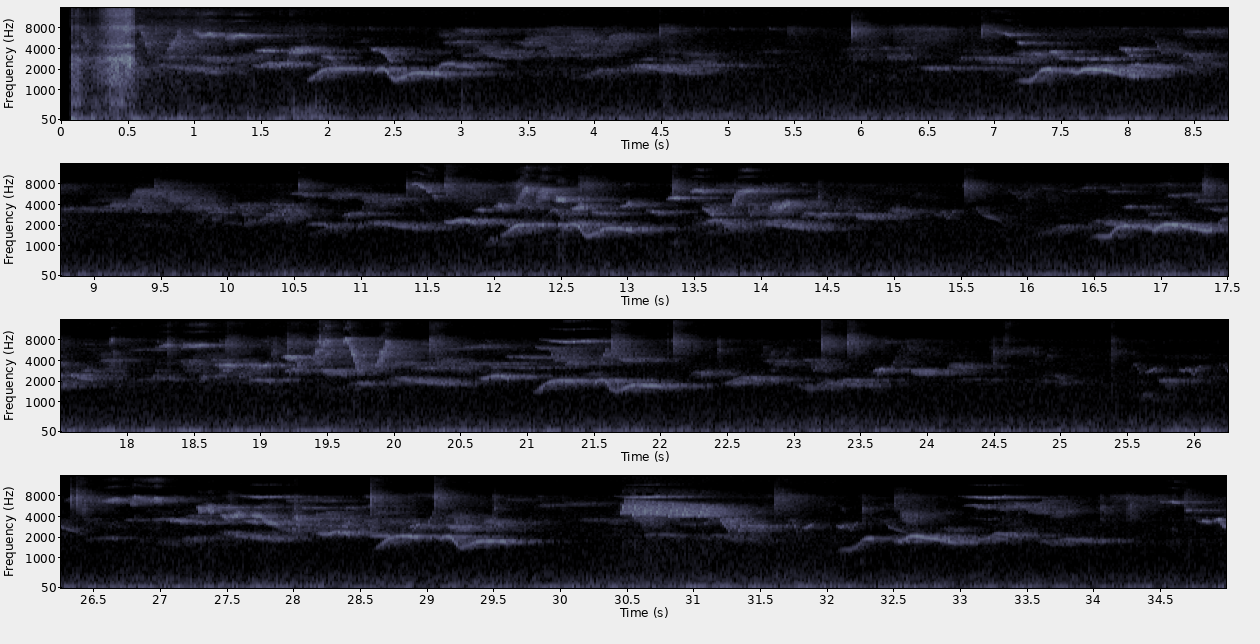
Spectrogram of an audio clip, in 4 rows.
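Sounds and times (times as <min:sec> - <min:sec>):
birds chirping and whistling: 0:00.1 - 0:05.2, 0:10.5 - 0:14.6, 0:16.2 - 0:24.6, 0:25.6 - 0:34.9.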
